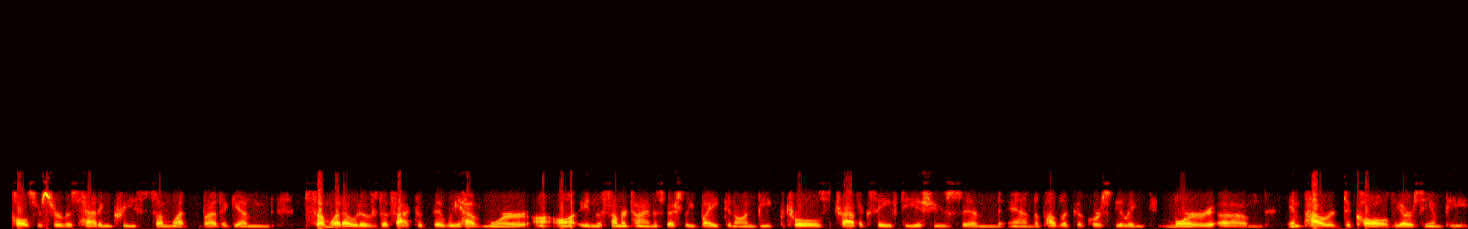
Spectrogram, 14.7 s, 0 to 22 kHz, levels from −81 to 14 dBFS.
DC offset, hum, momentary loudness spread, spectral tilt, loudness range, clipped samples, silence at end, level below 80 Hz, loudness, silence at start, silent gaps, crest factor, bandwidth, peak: under 0.1%; none; 10 LU; -0.5 dB/octave; 4 LU; under 0.1%; 0 s; -60 dBFS; -21 LUFS; 0.1 s; none; 16 dB; 5.8 kHz; -6 dBFS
